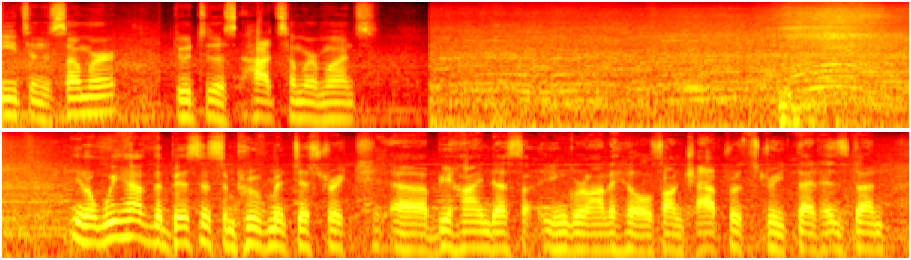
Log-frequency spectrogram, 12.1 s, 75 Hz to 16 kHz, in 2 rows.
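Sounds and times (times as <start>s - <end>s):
diesel engines rumbling: 2.5s - 12.0s.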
